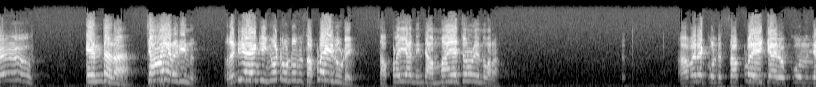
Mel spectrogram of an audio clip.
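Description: A man speaks forcefully.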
